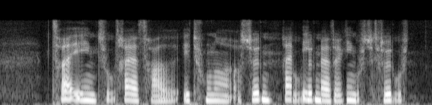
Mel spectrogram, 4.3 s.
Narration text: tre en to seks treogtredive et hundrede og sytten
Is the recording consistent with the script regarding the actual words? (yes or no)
no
